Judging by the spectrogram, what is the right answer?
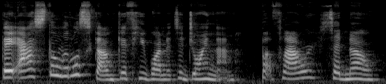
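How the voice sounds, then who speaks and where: A woman reads a picture book aloud for young children. Her voice is high and bright, and she tells the story expressively, taking care that small listeners follow along. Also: animated, normal speed. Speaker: storybook reader, school staff.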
